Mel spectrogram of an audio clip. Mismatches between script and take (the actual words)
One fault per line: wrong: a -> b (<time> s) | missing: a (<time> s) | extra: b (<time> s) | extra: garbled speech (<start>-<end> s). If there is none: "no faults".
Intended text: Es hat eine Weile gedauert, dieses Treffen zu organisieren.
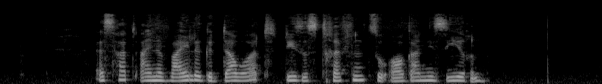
no faults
